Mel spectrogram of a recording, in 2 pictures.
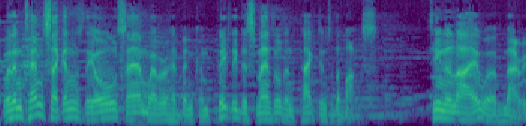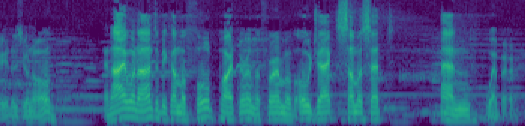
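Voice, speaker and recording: An actor playing a smug, smooth-talking, cocky man with a scheming streak, in 1950s radio drama style. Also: on the low side, muffled recording, lightly acted. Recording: 1950s radio broadcast with music.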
